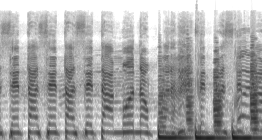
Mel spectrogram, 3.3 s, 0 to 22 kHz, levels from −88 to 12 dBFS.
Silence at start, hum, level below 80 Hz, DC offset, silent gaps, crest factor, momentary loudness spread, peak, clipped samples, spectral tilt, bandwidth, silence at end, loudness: 0 s; none; -12 dBFS; under 0.1%; none; 10 dB; 7 LU; 0 dBFS; 0.2%; -5 dB/octave; 12.5 kHz; 0 s; -11 LUFS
